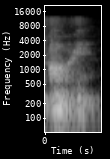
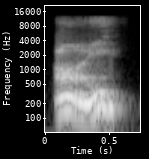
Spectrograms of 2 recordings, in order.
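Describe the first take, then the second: First: Said in the usual way. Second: "I" punched higher and louder; emphatic I. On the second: Shown as a demonstration. Reading God's words to the group, "I" stressed hard. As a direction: hit "I" hard, God speaking. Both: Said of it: "it's emphatic".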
